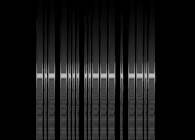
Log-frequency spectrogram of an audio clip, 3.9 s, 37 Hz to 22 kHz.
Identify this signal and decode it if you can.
Morse code, heard as a keyed tone, about 38 wpm, 700 Hz. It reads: KB2EQ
